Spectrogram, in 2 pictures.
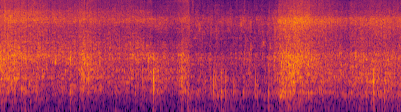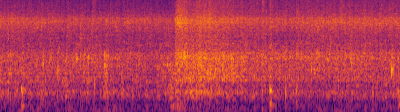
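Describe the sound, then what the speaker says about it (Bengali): Katla fish pieces frying in hot oil in a kadai on a gas stove, a steady dense sizzle with brief louder bursts of spattering throughout. "আমার তেলটা গরম হয়ে গিয়েছে। এবার মাছগুলো ছেড়ে দেবো।"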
